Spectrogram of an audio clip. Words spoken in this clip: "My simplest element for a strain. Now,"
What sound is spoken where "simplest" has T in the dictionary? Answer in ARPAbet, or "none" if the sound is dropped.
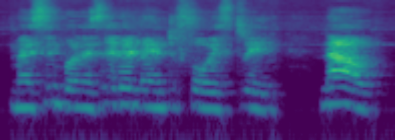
none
